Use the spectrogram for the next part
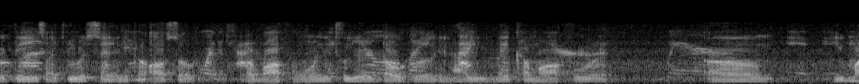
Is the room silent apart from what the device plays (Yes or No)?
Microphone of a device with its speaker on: Yes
